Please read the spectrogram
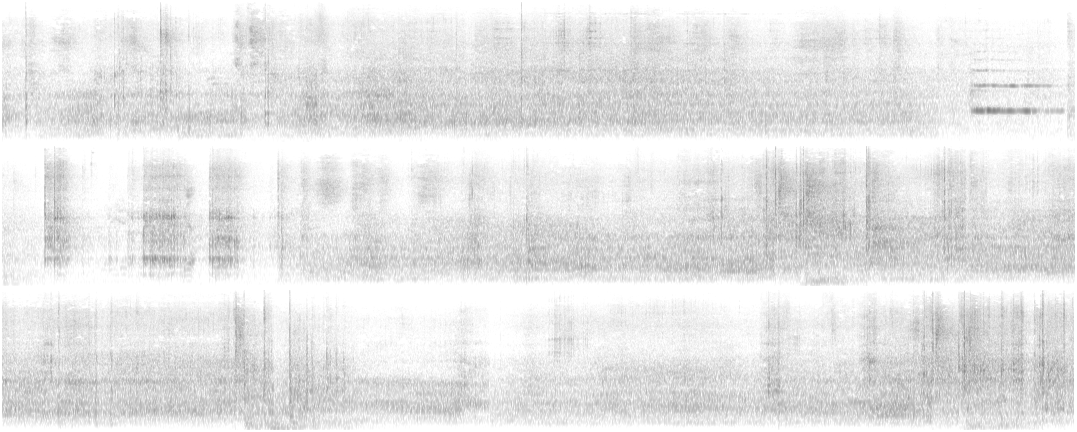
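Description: Skateboard wheels rolling steadily over a smooth concrete floor. From about ten to thirteen seconds in the rolling drops away and the board gives several sharp clacks and knocks, then the rolling picks up again, with a couple of low thumps later on.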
